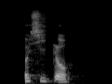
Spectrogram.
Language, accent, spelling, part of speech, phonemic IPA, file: French, France, aussitost, adverb, /o.si.to/, LL-Q150 (fra)-aussitost.wav
- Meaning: obsolete spelling of aussitôt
